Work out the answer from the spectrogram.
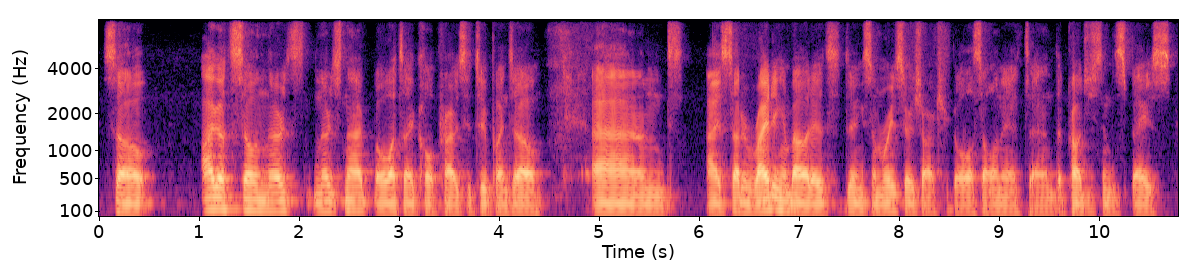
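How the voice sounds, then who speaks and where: A man, chatting as a guest over a video call in a halting way with many fillers. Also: low voice, fairly even intonation, mellow. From Norway. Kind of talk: casual interview chat.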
